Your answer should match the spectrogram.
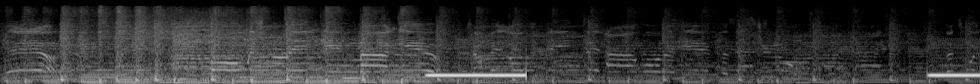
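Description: A telephone ringing tone sounds while a call is placed: two long, steady, level beeps, the second cut off at the end, cutting through loud, busy background music.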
